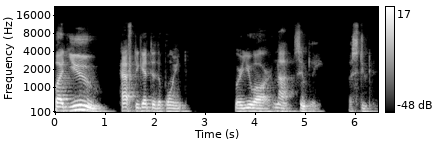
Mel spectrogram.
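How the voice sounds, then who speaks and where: With an American accent, a man at medium pitch speaks at a very slow pace with long, frequent pauses, fairly even intonation and a dark, mellow, somewhat breathy tone, in a room with audible echo. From United States. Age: 60s. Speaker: Zen teacher. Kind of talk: dharma talk with dialogue. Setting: online retreat video call.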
